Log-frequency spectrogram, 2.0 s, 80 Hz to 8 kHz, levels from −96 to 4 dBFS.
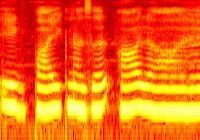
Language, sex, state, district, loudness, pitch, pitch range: Hindi, female, Jharkhand, Palamu, -13 LUFS, 225 Hz, 220-240 Hz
